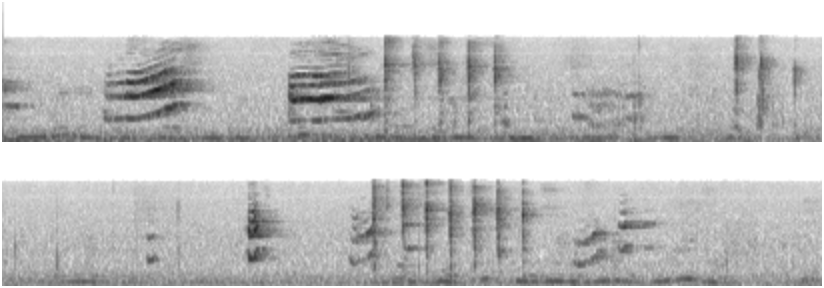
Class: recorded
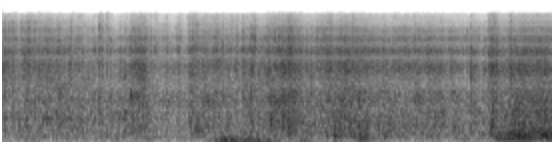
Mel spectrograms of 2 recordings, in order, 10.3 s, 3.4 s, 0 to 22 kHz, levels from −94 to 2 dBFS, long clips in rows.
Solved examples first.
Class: recorded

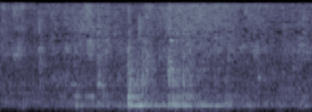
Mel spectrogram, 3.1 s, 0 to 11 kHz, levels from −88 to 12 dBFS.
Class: recorded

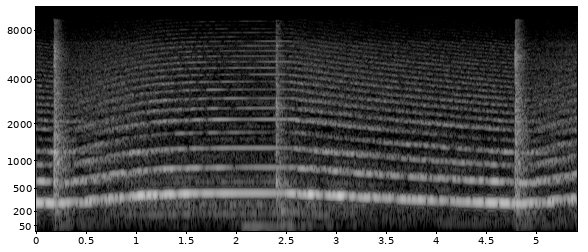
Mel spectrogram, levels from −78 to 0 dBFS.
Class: recorded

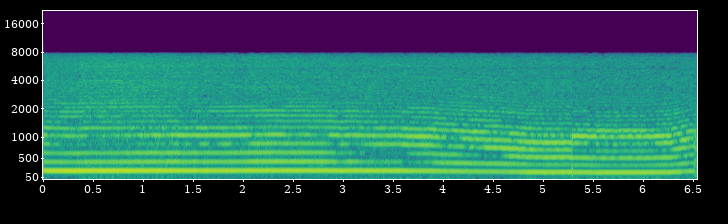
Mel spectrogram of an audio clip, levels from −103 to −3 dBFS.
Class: recorded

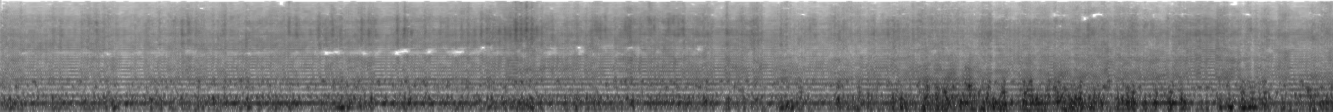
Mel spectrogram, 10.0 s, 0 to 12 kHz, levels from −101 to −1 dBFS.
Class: remade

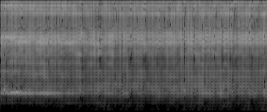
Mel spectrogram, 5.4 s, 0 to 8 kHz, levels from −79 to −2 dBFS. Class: remade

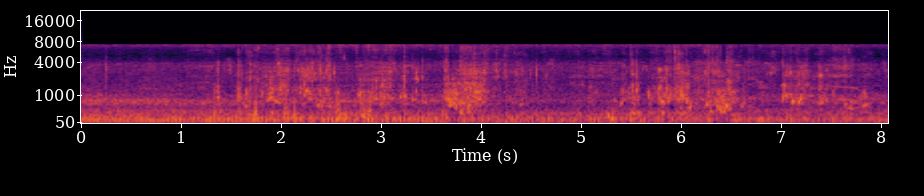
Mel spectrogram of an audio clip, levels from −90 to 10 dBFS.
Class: recorded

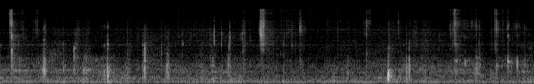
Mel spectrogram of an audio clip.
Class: remade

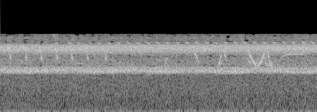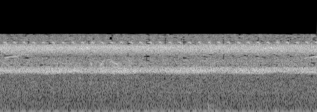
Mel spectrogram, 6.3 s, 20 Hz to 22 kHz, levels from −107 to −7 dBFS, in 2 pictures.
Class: recorded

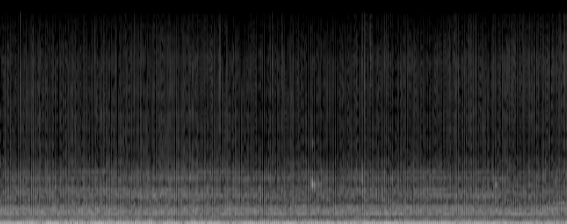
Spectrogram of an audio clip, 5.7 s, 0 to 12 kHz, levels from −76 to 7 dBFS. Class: remade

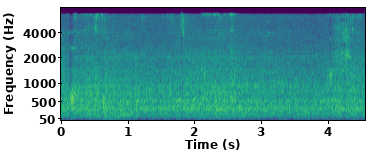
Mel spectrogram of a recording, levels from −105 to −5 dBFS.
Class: remade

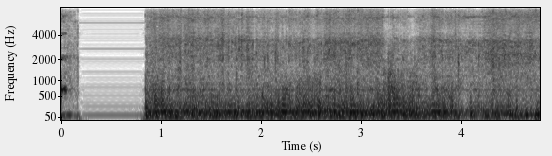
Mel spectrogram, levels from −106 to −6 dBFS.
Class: remade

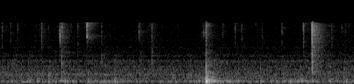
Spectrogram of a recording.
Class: remade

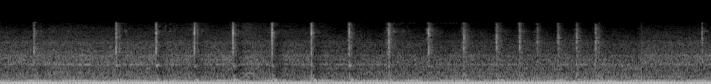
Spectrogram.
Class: recorded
